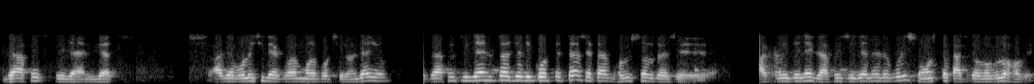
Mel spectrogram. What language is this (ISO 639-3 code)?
ben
